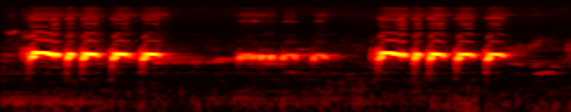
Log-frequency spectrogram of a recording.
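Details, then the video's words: Zebra dove calling loudly, used as a lure for trapping: bursts of four or five rapid rolling notes, then a softer trilled run, then another burst of quick rolling notes. "PERKUTUT SUARA KENCENG BAGUS BUAT PANCINGAN DAN PIKAT"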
